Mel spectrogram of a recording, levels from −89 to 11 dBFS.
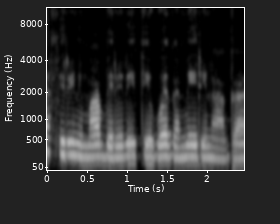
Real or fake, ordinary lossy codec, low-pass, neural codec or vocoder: real; none; none; none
